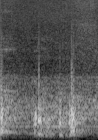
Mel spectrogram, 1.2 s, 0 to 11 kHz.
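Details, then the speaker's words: Heartbeat heard with a Doppler probe placed over the chest of a student volunteer during an anatomy-physiology class demonstration; monitor showed heart rate 71/min and oxygen saturation 98%: two rhythmic whooshing pulses, normal heartbeat. "소리는 심장이 뛰는 소리 누구 소리야 소리야 심장 소리야"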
